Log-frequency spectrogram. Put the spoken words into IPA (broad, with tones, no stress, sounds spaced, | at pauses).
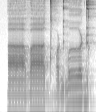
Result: aː˩ v aː˨ dʱ ɒ˩ ɖ m ɤː˦ ɖ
